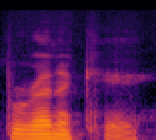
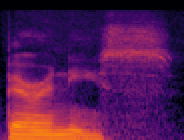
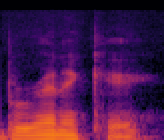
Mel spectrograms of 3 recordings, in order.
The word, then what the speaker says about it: Berenice: egypt now it's pronounced barenake um it looks like berenice in english or french and it may be pronounced as that but the greeks pronounce it brenneke now brenda k was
